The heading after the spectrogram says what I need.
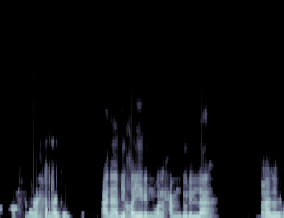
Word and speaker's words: أحمد: أحمد Nah, mimnya tidak usah dipanjangkan. Ahmad. Ahmad.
